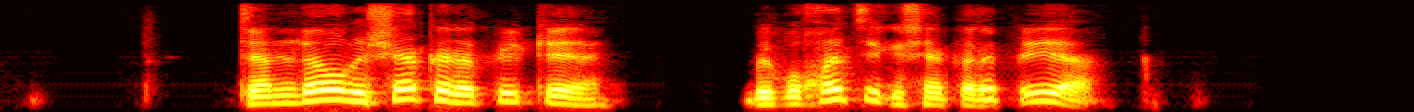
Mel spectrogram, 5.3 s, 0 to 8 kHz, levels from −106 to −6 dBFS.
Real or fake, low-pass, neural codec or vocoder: fake; 7.2 kHz; codec, 16 kHz, 1 kbps, FreqCodec, larger model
